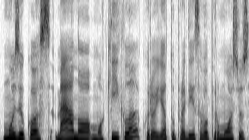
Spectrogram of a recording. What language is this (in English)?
Lithuanian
